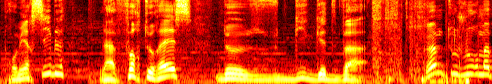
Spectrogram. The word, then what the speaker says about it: Szigetvár: Ça se dit Szigetvár. Sziget, d'ailleurs, ça veut dire « île », c'est le nom d'un festival aussi en Europe. Parce qu'en fait, SZ, ça se prononce comme un S, en français.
